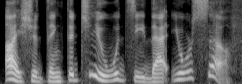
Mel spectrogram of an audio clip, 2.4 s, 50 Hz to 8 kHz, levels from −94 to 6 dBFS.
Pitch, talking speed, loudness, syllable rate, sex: 190 Hz, 220 wpm, -21 LUFS, 4.3 syllables/s, female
